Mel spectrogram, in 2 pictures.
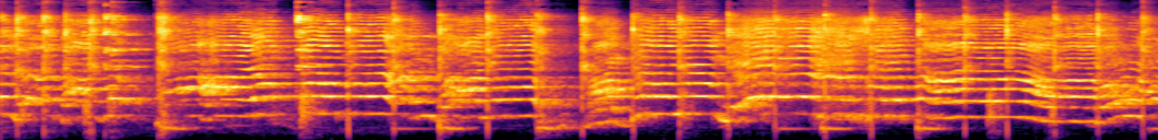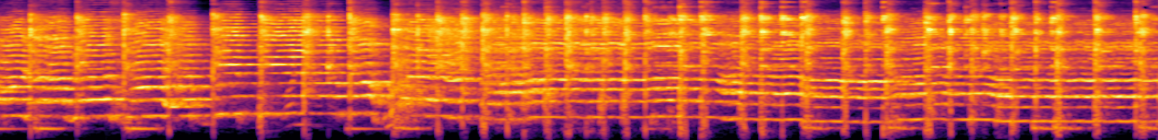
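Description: Kannada folk dollu-song singing: a woman's voice sings a melody over fast, steady strokes of small brass hand cymbals and a repeating low drum beat.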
